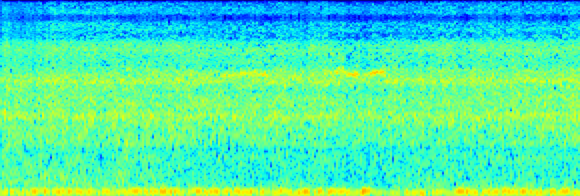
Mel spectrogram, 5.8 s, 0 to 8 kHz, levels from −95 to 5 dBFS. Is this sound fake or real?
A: fake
